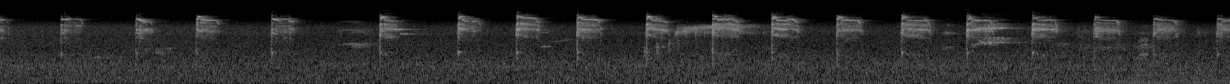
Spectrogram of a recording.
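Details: Rainbow lorikeet family with a baby being fed chewed sunflower seeds by its mother while the father perches higher: harsh, high, rasping screeches repeated about every two-thirds of a second, with faint hiss.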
